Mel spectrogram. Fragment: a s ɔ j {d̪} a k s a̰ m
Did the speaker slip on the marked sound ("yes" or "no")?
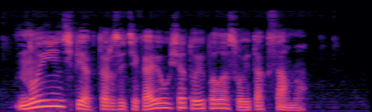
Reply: yes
